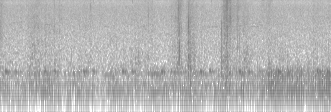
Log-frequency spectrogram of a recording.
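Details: Chloe the cat purring softly while nuzzling, pawing and licking a person's face; a faint low continuous purr under light hiss, with a few crisp rustling clicks in the middle.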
